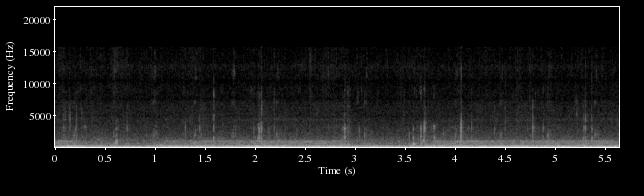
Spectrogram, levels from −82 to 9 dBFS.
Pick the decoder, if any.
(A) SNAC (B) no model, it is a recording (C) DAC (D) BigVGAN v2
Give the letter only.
D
